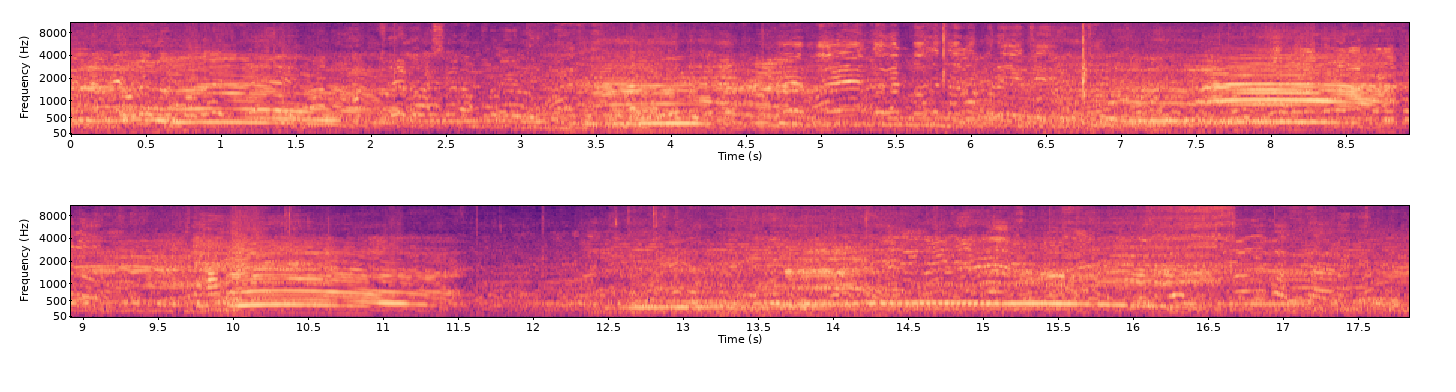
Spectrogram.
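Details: Sahiwal bull calves, sold to a Natore farmer, bellow repeatedly. Several rich, harmonic moos come every few seconds, some rising then falling in pitch, over constant crowd talk.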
